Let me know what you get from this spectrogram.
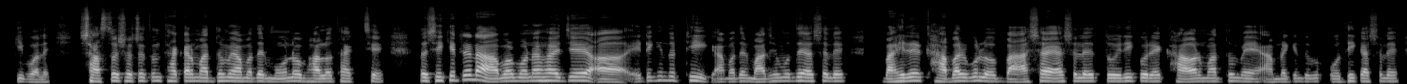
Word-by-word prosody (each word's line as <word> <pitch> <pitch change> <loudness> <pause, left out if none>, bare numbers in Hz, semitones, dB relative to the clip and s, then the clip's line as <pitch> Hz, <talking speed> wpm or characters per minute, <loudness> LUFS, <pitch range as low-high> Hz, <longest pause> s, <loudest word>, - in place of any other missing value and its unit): কি 145 - -5
বলে 115 -1 -3 0.4
স্বাস্থ্য 140 +2 +2
সচেতন 165 +1 -2
থাকার 160 0 +2
মাধ্যমে 160 +2 +1
আমাদের 150 0 0
মনও 150 +3 0
ভালো 140 +1 +3
থাকছে। 140 +2 -4 0.4
তো - - -1
সেক্ষেত্রে 190 +4 0
না - - +8
আমার 160 +3 +2
মনে 170 +1 +2
হয় 175 -1 +4
যে 180 - +3 0.2
আ - - +5 0.3
এটা 165 +4 -6
কিন্তু 185 -1 -5
ঠিক 170 -6 0 0.2
আমাদের 140 +3 -4
মাঝে 130 +4 -1
মধ্যে 165 +1 0
আসলে 160 0 -1 0.5
বাহিরের 150 +6 +3
খাবারগুলো 160 +4 +2 0.2
বাসায় 125 +5 +3
আসলে 155 +1 -1 0.2
তৈরি 150 +2 +2
করে 150 -2 +3 0.2
খাওয়ার 135 +1 +3
মাধ্যমে 145 0 -3 0.2
আমরা 125 +2 -5
কিন্তু 145 0 -8 0.3
অধিক 145 +4 -4
আসলে 145 0 -6
155 Hz, 160 wpm, -23 LUFS, 140-165 Hz, 0.5 s, না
